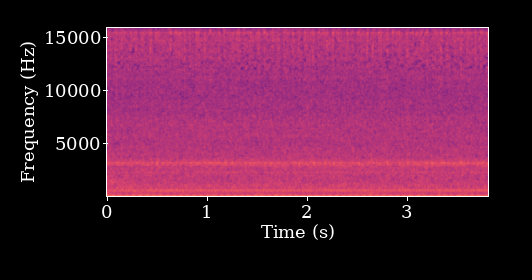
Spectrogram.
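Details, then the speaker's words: Mainstays 9-inch high-velocity fan after cleaning, oiling and blade balancing, in a room below 30°F: steady even whoosh with constant low hum, no ticking, rattle or wobble; normal running on high speed. "And that's on high speeds. So that's really, really good."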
